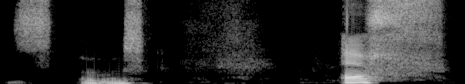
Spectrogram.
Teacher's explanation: শেষে যে আমরা এফ দেখতে পাচ্ছি খুব ভালো করে খেয়াল করেন এফ আমরা এফ বলি তখন কি হয় আমাদের দাঁতগুলো নিচে যে ঠোট আছে সেখানে লাগে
